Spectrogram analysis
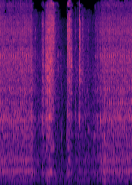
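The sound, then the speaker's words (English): An industrial sewing machine stitching a bra, tacking on the shoulder straps in one of the final assembly steps. A fast, steady mechanical whir is broken by a few brief uneven bursts in the middle. “This is the sound of a bra in the making.”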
